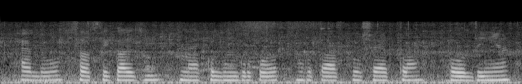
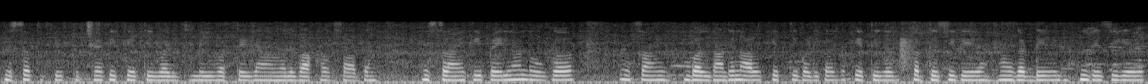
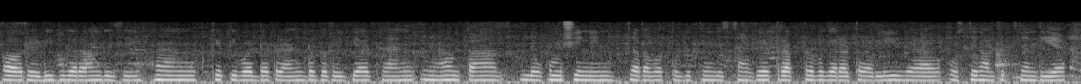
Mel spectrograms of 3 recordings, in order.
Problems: constant background noise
